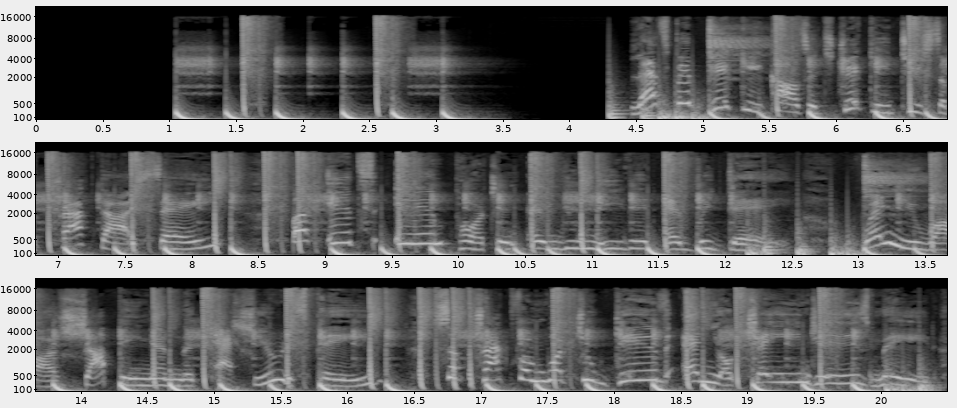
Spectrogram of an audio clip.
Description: Animal Subtraction Rap Lyrics and Sound Clip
